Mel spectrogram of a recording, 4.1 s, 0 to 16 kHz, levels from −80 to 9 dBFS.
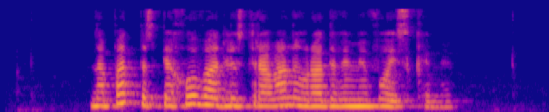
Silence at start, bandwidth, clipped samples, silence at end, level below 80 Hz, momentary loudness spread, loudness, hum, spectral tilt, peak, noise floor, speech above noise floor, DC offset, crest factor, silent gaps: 0.7 s; 11.5 kHz; under 0.1%; 0.75 s; -62 dBFS; 14 LU; -16 LUFS; none; -5.5 dB/octave; -2 dBFS; -61 dBFS; 45 dB; under 0.1%; 16 dB; none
